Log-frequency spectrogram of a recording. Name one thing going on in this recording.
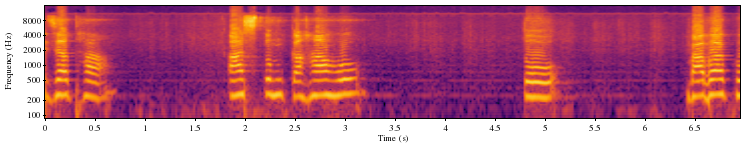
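A man chants short phrases through a microphone, with pauses between them.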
